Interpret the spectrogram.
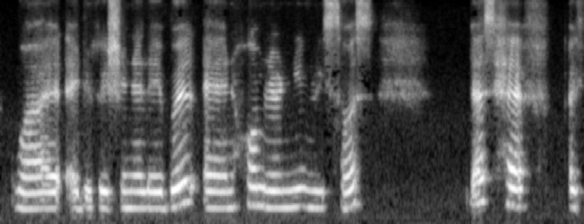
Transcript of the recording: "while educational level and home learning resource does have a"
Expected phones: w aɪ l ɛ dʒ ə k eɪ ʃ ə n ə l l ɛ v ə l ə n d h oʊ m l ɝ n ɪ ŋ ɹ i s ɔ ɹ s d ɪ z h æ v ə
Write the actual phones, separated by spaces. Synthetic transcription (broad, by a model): w aɪ l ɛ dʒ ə k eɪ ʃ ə n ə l l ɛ b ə l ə n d h oʊ m l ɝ n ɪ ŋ ɹ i s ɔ s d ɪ s h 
